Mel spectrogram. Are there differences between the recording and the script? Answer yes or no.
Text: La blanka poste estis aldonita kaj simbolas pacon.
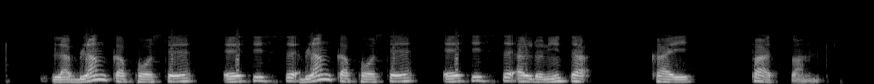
yes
